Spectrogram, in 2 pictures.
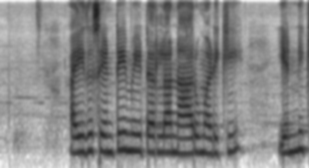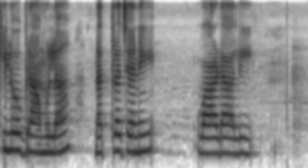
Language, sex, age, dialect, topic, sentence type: Telugu, female, 18-24, Telangana, agriculture, question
